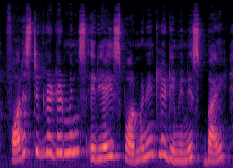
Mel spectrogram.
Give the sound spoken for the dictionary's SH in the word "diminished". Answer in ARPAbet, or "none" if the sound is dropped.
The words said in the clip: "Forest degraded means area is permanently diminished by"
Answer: S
